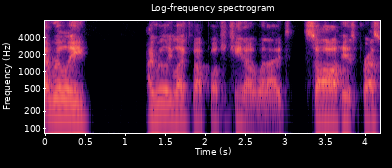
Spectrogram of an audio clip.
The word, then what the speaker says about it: Pochettino: So, it's Pochettino. So, I'm finally learning the correct way of pronouncing his name because I didn't want to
